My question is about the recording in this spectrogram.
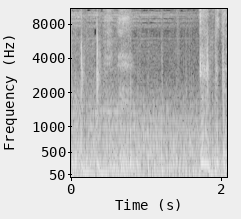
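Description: Low, loud drone of a suspense film soundtrack.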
